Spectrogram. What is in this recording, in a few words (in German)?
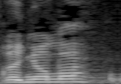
Dialekte; GHV Dialekte 2018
